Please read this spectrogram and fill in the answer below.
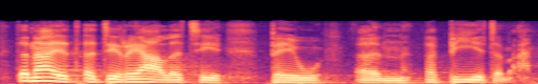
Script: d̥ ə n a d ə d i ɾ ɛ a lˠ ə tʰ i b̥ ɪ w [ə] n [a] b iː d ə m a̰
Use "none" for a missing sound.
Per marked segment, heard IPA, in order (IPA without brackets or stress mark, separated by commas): ə, ə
